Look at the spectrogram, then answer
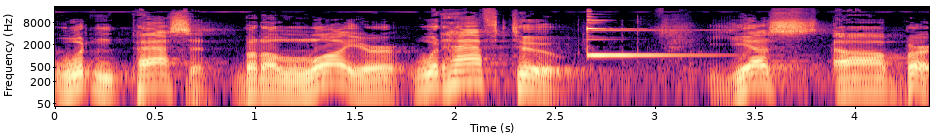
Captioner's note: ting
